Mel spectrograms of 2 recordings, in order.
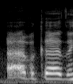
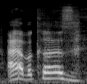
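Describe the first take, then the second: First: Laughing. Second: Said in the usual way. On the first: Real, not acted. Repeat with laugh.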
